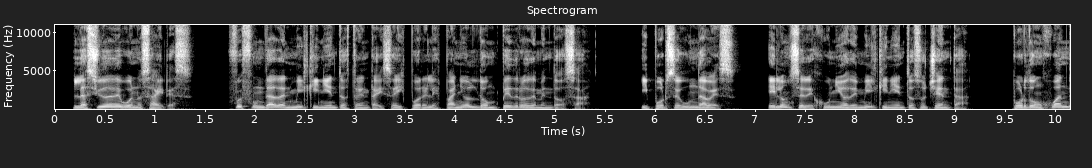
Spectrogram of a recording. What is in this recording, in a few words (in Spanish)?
Rioplatense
